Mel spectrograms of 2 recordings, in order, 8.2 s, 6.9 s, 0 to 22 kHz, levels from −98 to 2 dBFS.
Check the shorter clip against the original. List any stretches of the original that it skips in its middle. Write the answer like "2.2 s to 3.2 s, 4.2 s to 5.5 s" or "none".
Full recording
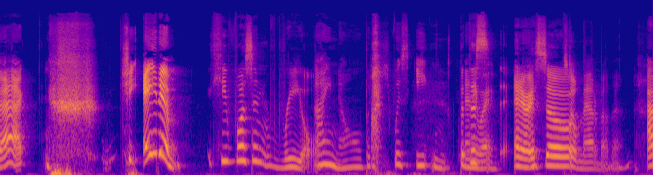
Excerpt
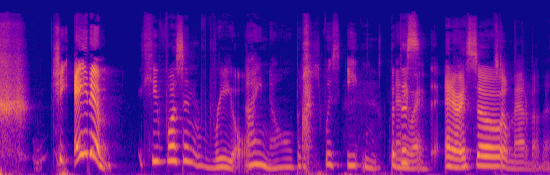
none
